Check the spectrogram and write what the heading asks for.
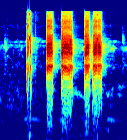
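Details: Black francolin calling: a harsh, grating phrase of five loud buzzy notes. A short clipped note comes first, then a rapid run of longer rasping notes in two pairs. The background is quiet.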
